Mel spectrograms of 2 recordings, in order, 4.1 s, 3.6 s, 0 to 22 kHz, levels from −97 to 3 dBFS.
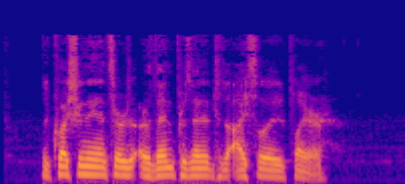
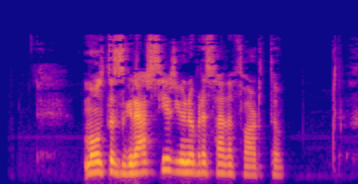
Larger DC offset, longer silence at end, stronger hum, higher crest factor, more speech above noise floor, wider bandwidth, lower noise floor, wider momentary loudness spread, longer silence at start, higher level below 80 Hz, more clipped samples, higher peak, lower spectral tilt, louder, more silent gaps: neither; first, 0.8 s vs 0.25 s; neither; about the same, 18 dB vs 22 dB; first, 50 dB vs 34 dB; about the same, 11.5 kHz vs 11.5 kHz; first, -74 dBFS vs -53 dBFS; second, 8 LU vs 15 LU; second, 0.4 s vs 0.85 s; first, -58 dBFS vs -72 dBFS; neither; second, -8 dBFS vs 0 dBFS; first, -7 dB/octave vs -4 dB/octave; second, -25 LUFS vs -19 LUFS; neither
